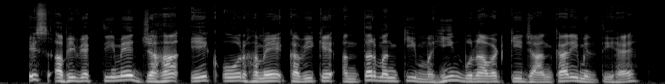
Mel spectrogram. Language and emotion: Hindi, neutral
